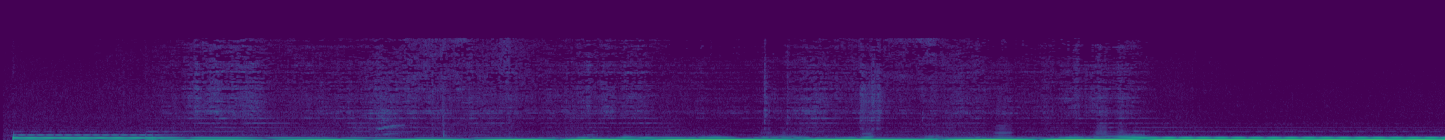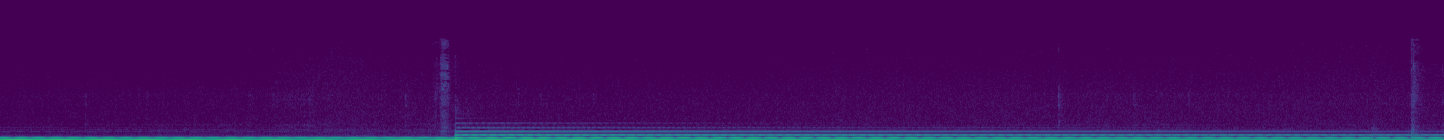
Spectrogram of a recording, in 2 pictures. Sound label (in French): bol bengale Mi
